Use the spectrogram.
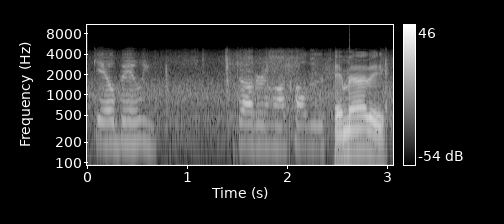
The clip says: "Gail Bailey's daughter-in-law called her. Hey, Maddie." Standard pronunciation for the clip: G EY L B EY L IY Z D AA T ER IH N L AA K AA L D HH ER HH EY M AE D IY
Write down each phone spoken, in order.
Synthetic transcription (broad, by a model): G EY L B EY L IY D AA T ER IH N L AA K AA L D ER HH EY M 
